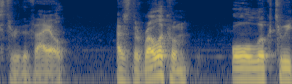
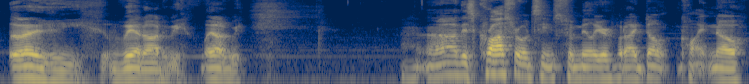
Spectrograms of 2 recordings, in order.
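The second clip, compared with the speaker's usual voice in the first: tiefling voice; 2 semitones higher, slower than usual. Acted.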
